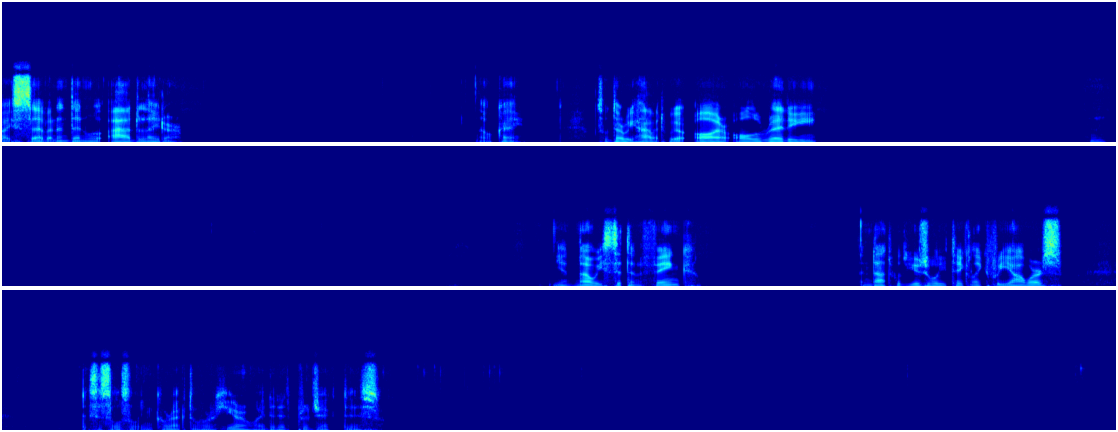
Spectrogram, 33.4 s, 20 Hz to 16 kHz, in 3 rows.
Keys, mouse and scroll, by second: 1.5 click, 1.8-2.3 drag, 2.0-6.0 middle drag, 2.0-6.3 right drag, 6.3-7.1 middle drag, 6.7-13.2 right drag, 23.0 click, 23.6 click, 24.7 click, 25.3 click, 26.0 click, 26.4 click, 26.6 click, 27.1 click, 28.1-31.4 right drag, 33.0 click.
